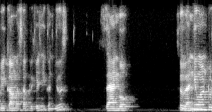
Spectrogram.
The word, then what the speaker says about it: Django: D is silent, Django.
